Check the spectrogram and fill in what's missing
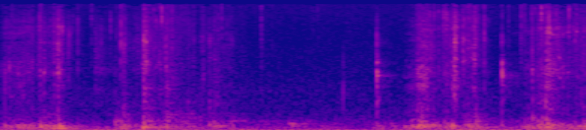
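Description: A solid green bar of soap held in the hand is carved into chunks with a metal blade. Crisp, crunchy scraping and cutting strokes come in uneven bursts, with bright crackle over a soft low thump, and the bursts grow denser toward the end.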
